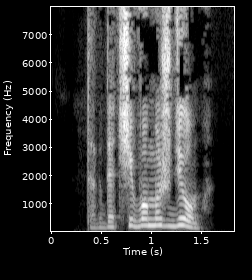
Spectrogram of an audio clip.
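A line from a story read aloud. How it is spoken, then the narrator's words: Growl. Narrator (Russian): Из горла Роу вырвалось такое рычание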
